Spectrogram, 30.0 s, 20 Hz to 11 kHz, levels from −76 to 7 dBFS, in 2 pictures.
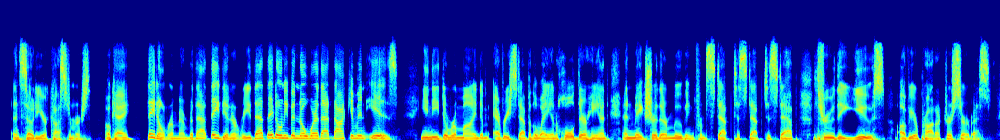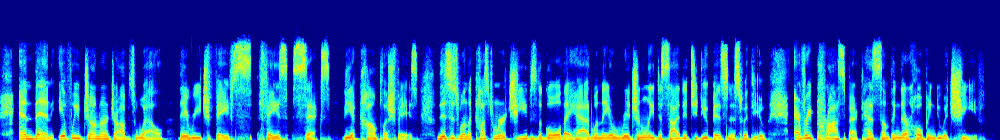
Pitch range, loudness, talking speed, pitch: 105-145 Hz, -18 LUFS, 195 wpm, 115 Hz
